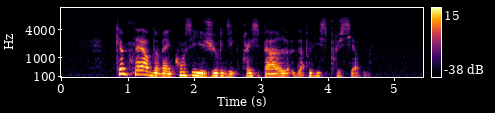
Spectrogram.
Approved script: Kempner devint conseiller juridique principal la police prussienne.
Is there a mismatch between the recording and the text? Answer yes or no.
no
